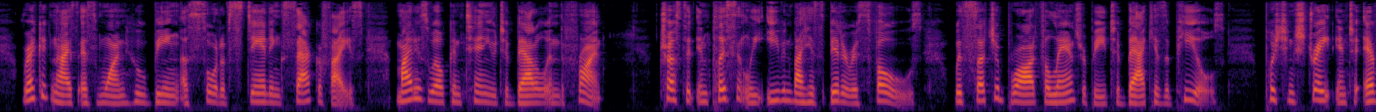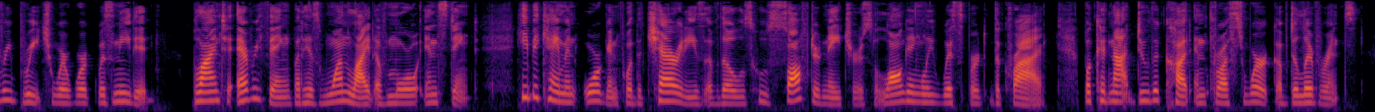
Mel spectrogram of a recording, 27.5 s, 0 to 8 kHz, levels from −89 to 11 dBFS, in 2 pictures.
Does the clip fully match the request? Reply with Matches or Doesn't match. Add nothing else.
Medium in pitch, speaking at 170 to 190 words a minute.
Matches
